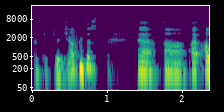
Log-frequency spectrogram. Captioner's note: chuckles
